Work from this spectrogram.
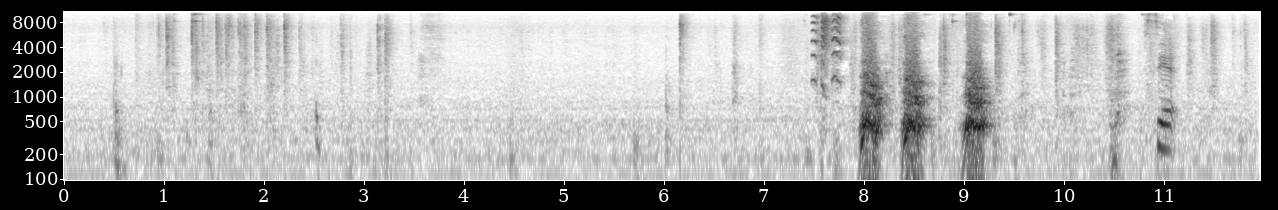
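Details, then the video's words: Buster, a Basset Hound, barks while playing with his toy alligator indoors; scattered thuds and soft sounds come first, then a burst of four loud, deep barks in quick succession near the eighth second, with a short person's command beforehand. "basset hound barking and playing with toy alligator"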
